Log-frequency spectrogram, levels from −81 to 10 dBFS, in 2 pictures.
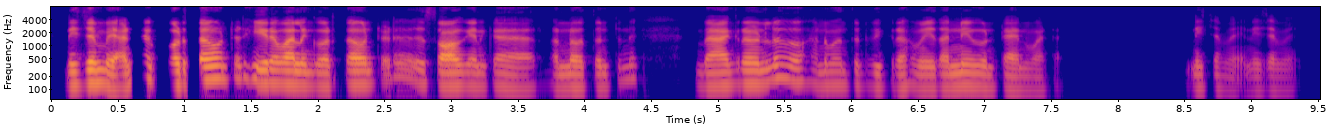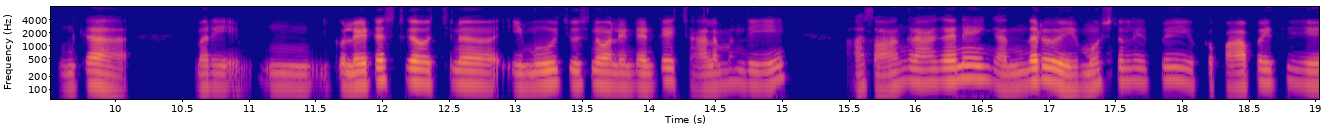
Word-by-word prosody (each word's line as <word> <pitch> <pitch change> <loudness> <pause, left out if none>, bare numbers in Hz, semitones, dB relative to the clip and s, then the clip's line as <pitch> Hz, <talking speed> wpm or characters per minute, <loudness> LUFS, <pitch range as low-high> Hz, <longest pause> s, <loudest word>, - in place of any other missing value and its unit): నిజమే. 140 +1 +6
అంటే 115 - -1 0.2
కొడతా 140 +5 +6
ఉంటాడు 175 +1 -5
హీరో 140 0 +7
వాళ్ళని 130 -2 +6
గొడతా 120 +2 +1
ఉంటాడు, 130 -6 -8 0.3
సాంగ్ 125 0 +7
ఎనుక 120 +1 -8 0.4
రన్నావుతూ 110 0 -2
ఉంటుంది. 160 +9 -14 0.5
బ్యాక్‌గ్రౌండ్‌లో 135 +7 +3 0.2
హనుమంతుడు 130 -1 -10
విగ్రహం 115 0 -7
ఇదన్నీ 115 +3 0
ఉంటాయన్నమాట. 100 -3 -7 1.1
నిజమే, 110 -3 -13
నిజమే. 95 -1 -14 0.3
ఇంకా 130 +3 0 0.8
మరి 120 0 -7 0.3
హ్మ్, 120 -1 -9 0.2
కు - - -5
లేటెస్ట్‌గా 150 +2 +2
వచ్చిన 140 0 -7 0.4
ఈ - - -4
మూవీ 135 +2 +1
చూసిన 130 0 -6
వాళ్ళేంటంటే, 120 +2 -3 0.2
చాలా 115 +2 -6
మంది 135 -3 -10 0.7
ఆ - - -8
సాంగ్ 125 +8 -5
రాగానే 155 +4 0
ఇంక 165 - -13
అందరూ 150 +7 +2 0.2
ఎమోషనల్ 140 +6 -8
అయిపోయి 160 +2 -9
ఒక - - -16
పాపయితే 140 +4 -4
130 Hz, 125 wpm, -24 LUFS, 115-140 Hz, 1.1 s, హీరో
